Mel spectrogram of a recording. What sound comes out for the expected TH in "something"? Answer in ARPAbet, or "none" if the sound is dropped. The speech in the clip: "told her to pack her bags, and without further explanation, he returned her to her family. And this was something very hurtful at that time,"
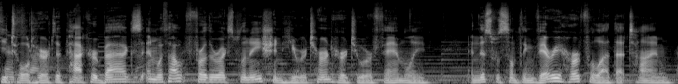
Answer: TH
